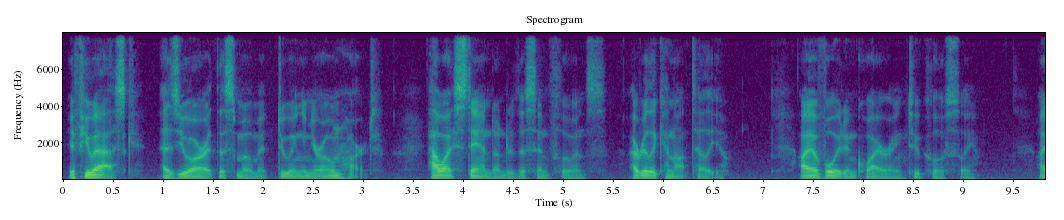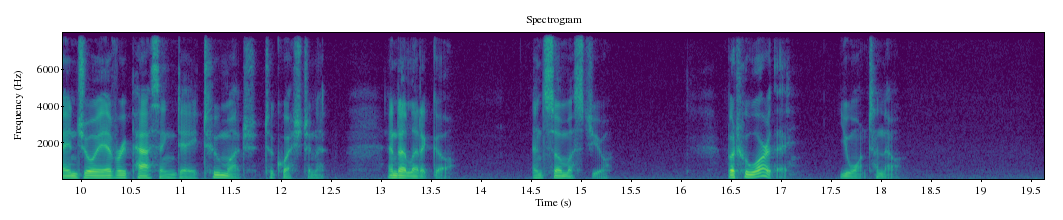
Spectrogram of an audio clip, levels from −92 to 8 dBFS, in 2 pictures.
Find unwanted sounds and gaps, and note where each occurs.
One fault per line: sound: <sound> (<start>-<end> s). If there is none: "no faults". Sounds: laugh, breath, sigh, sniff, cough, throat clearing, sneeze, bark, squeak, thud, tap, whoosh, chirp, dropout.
no faults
